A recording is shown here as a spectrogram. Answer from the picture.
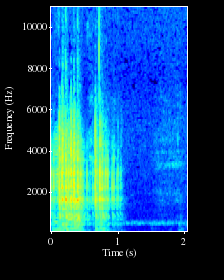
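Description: Foam sponge dauber being worked into paint in the well of a plastic paint palette: a scratchy, clicking scrape in two short bursts within the first second.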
